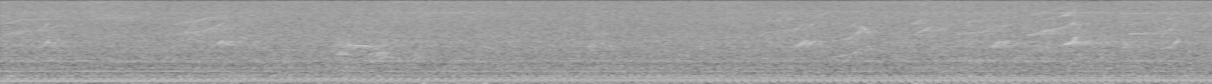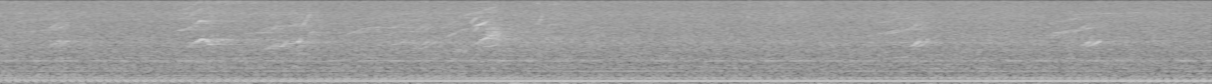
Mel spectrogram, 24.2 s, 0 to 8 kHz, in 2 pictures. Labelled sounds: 1.7	2.4	killer whale, southern resident, 1.6 to 4.4 kHz
3.3	4.0	killer whale, southern resident, 0.51 to 2.3 kHz
9.6	10.9	killer whale, southern resident, 0.73 to 6.0 kHz
13.8	15.3	killer whale, southern resident, 1.0 to 8.0 kHz
16.5	17.3	killer whale, southern resident, 1.5 to 6.1 kHz
20.9	21.5	killer whale, southern resident, 0.88 to 4.3 kHz
22.5	23.2	killer whale, southern resident, 1.5 to 4.9 kHz

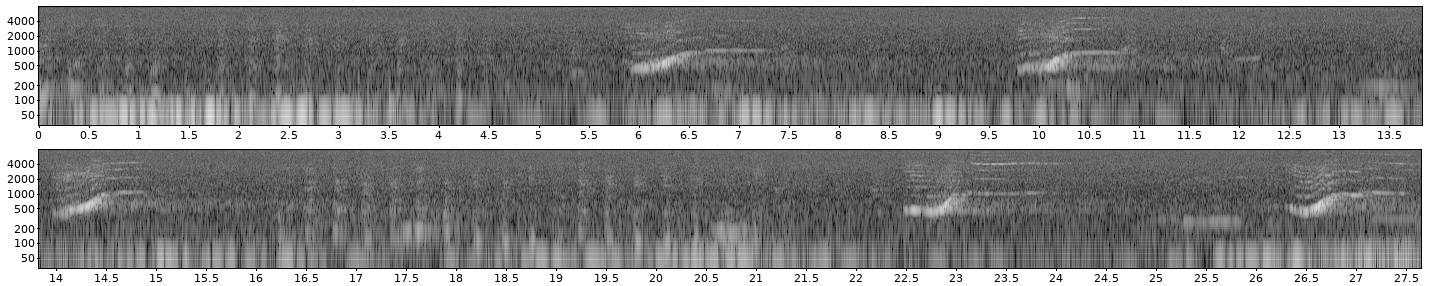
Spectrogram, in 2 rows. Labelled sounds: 6.3	7.3	humpback whale, 0.80 to 1.1 kHz
9.8	10.8	humpback whale, 0.80 to 6.6 kHz
14.1	14.9	humpback whale, 0.80 to 7.8 kHz
22.4	23.9	humpback whale, 0.80 to 6.4 kHz
26.4	27.6	humpback whale, 0.80 to 4.3 kHz

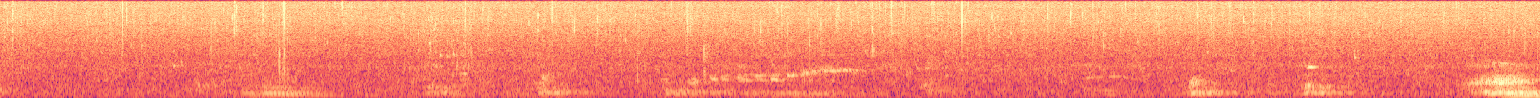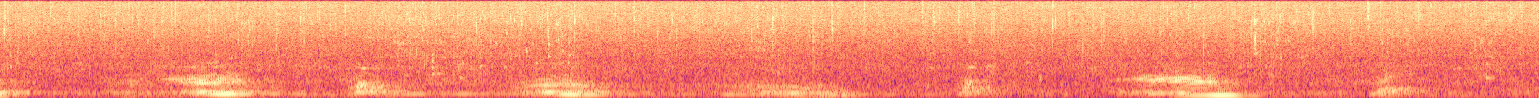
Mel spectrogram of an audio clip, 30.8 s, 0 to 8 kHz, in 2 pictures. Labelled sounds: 8.2	8.6	humpback whale, 0.78 to 0.94 kHz
14.9	15.2	humpback whale, 0.94 to 1.2 kHz

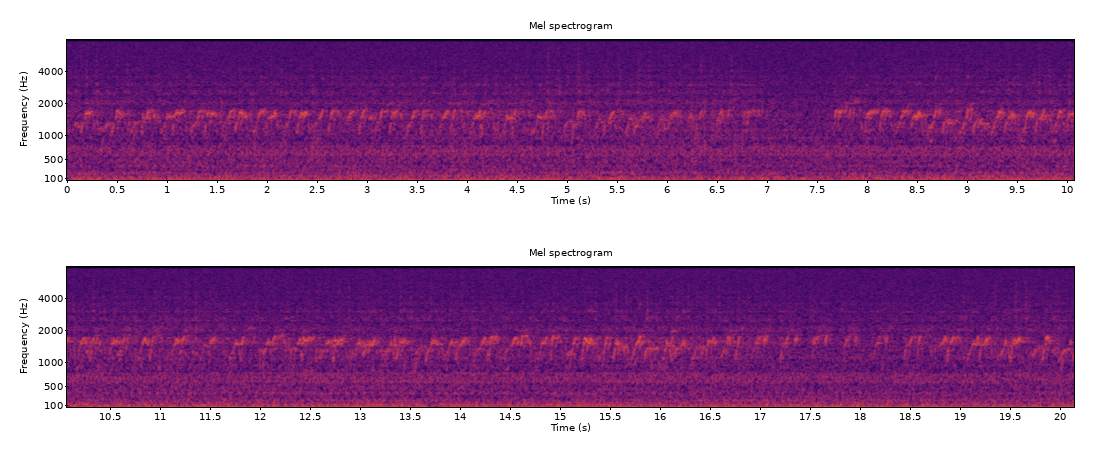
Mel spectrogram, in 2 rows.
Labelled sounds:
0.7	1.0	vessel noise, 1.2 to 1.8 kHz
5.6	5.9	vessel noise, 1.0 to 1.7 kHz
7.7	8.3	vessel noise, 1.2 to 2.3 kHz
9.1	9.3	vessel noise, 1.0 to 1.4 kHz
12.3	12.6	vessel noise, 1.2 to 1.9 kHz
13.0	13.4	vessel noise, 1.2 to 1.7 kHz
16.1	16.3	vessel noise, 1.2 to 1.6 kHz
18.7	19.7	vessel noise, 1.0 to 1.8 kHz

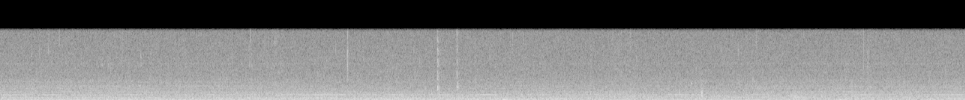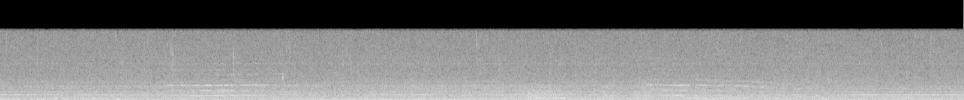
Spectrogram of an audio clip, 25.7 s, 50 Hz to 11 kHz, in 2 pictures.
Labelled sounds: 14.9	17.1	killer whale, Bigg's (transient), AT1 transient, 0.40 to 4.1 kHz
21.3	23.3	killer whale, Bigg's (transient), AT1 transient, 0.17 to 3.0 kHz

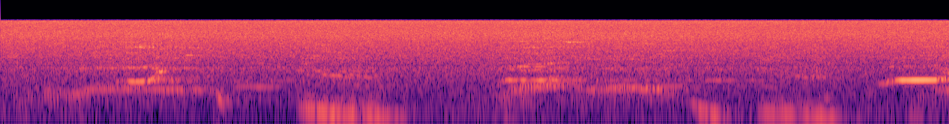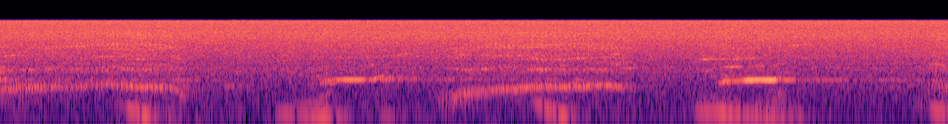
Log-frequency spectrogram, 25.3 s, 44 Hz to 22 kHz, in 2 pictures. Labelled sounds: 7.5	7.8	humpback whale, 2.6 to 2.8 kHz
13.9	14.2	humpback whale, 1.2 to 1.3 kHz
22.0	22.3	humpback whale, 1.1 to 1.2 kHz

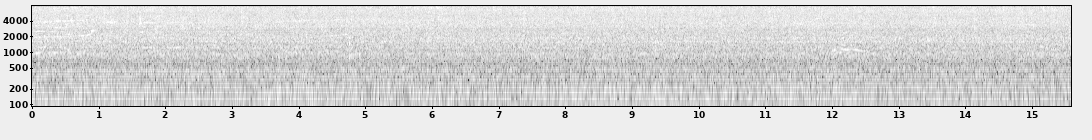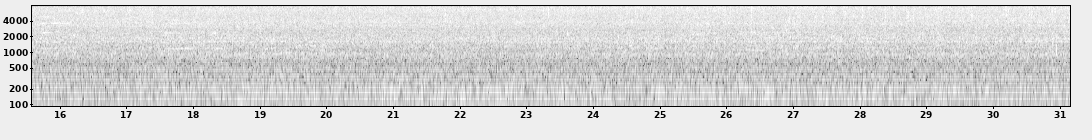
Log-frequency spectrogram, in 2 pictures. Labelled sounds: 0.3	0.7	killer whale, southern resident, 4.0 to 4.1 kHz
12.1	12.5	killer whale, southern resident, 1.1 to 1.2 kHz

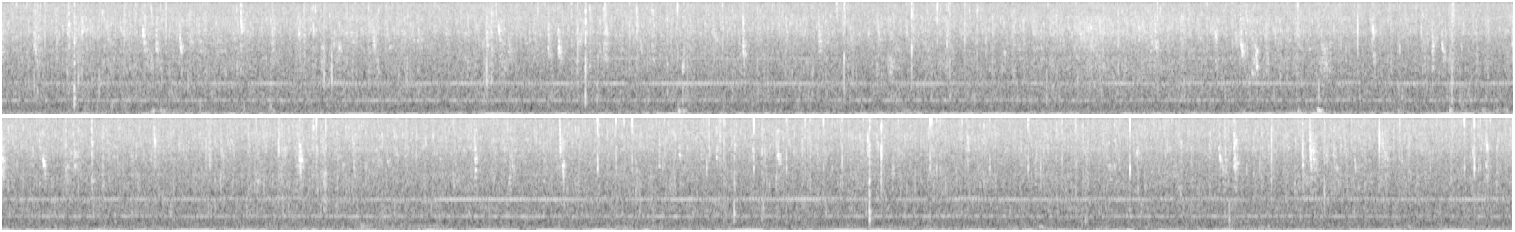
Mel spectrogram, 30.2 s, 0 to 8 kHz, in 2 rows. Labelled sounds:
25.7	30.2	killer whale, southern resident, 7.8 to 8.0 kHz

